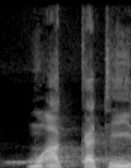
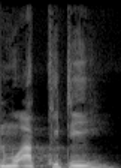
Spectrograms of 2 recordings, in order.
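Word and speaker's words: مؤكَّد: Muakkadi, na'am, sahih, muakkadi. Jangan muakkidi.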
